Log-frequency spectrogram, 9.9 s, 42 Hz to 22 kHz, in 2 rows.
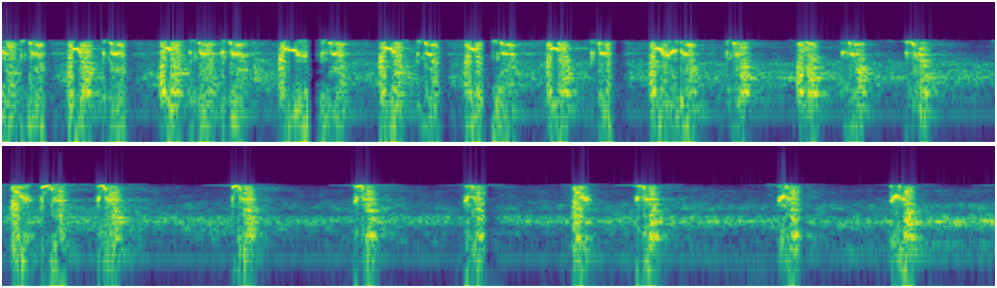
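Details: Long series of grating, insistent calls from peregrine falcons at a nest box in Włocławek, Poland, in mid-November 2022. One bird sits on the grating and its mate stays in the box. Calls come fast, then slow to evenly spaced notes.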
